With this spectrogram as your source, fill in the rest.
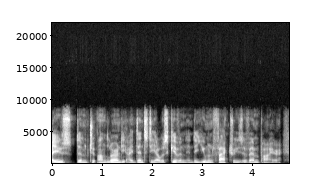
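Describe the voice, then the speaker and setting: In a Dutch accent, a man speaks at a fairly low pitch with flat, monotone intonation. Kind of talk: nonfiction book reading.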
